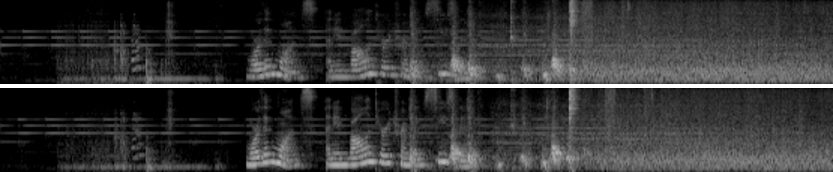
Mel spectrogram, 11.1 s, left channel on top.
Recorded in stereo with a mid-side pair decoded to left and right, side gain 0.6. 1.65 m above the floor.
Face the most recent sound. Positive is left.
turn(degrees=50)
